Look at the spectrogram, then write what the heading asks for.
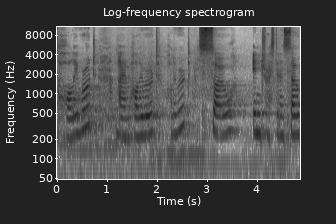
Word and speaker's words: Holyrood: I was saying Holyrood because it's spelled H-O-L-Y. But I think it's actually pronounced Holyrood.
